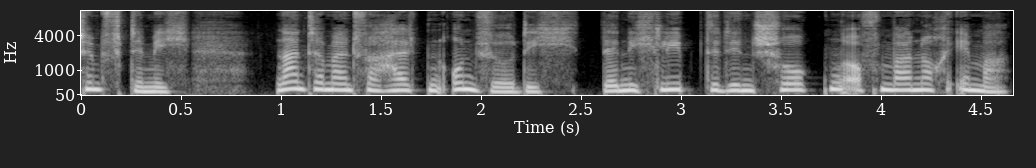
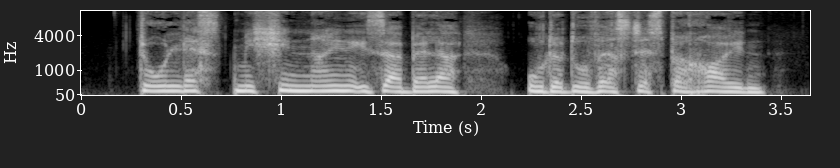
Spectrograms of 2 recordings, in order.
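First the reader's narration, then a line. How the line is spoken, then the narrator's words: Hissing. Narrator (German): zischte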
